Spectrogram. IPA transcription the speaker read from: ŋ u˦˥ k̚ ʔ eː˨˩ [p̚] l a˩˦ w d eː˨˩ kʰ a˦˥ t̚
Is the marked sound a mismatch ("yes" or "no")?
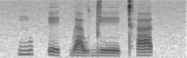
yes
